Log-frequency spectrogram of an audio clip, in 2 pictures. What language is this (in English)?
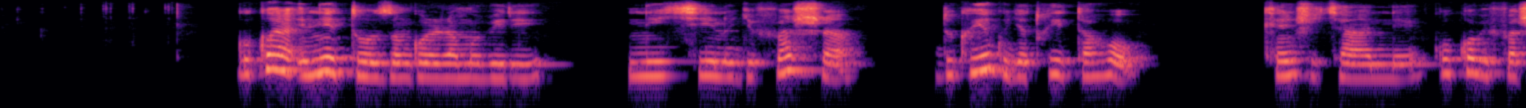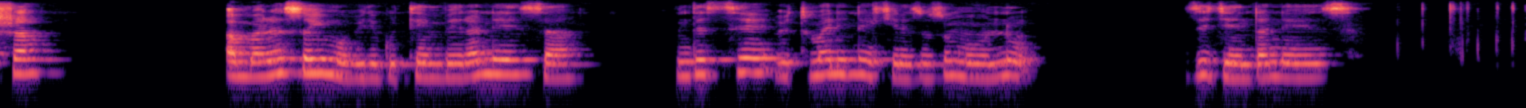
Kinyarwanda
